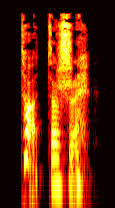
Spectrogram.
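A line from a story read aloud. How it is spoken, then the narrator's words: Smug snort. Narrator (Russian): хмыкнул Стикс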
